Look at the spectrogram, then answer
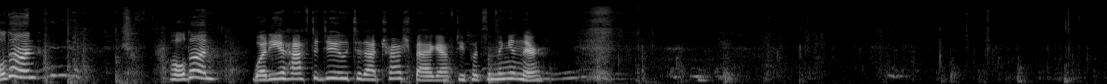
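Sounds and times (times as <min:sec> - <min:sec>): plastic bag rustling: 0:06.5 - 0:11.0.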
